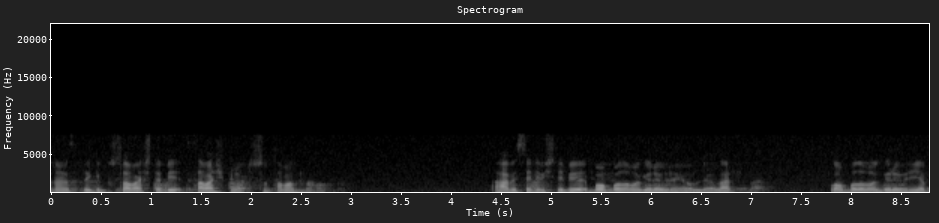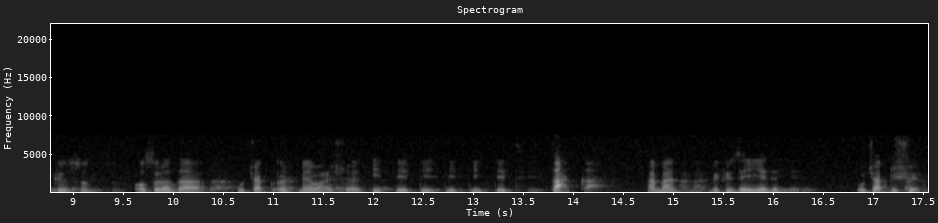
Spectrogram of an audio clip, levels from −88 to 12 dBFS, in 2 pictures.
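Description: A speech recording with echo with no canceller running the whole way through: every phrase comes back roughly a third of a second later, about 18 dB down, thin, as the far end's loudspeaker feeds its microphone. The audio stops at 8 kHz, which is just the call's microphone processing.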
